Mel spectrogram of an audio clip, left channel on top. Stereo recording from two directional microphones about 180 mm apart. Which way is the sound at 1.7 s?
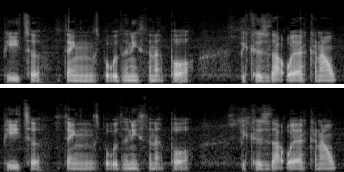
25° left (ahead or behind).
